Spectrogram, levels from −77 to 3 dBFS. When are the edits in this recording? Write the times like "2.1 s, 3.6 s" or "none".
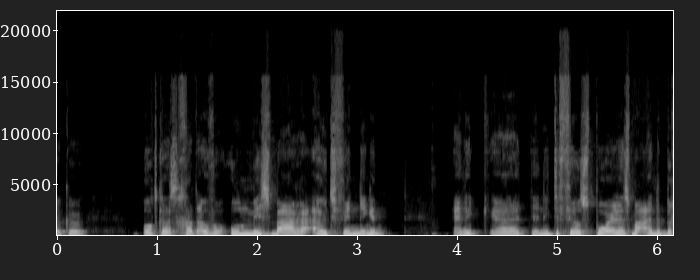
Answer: none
